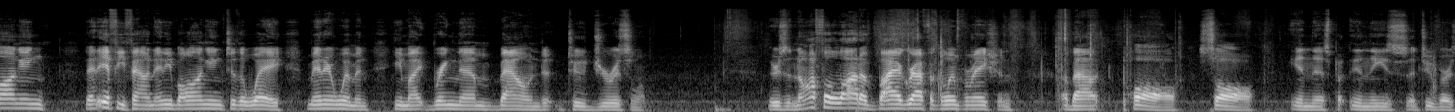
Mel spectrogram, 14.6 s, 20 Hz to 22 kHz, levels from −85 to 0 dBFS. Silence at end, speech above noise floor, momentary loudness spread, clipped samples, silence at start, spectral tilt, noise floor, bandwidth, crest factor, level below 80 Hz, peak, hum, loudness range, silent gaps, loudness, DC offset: 0 s; 30 dB; 12 LU; under 0.1%; 0 s; -5 dB/octave; -53 dBFS; 16.5 kHz; 20 dB; -56 dBFS; -4 dBFS; none; 5 LU; none; -23 LUFS; under 0.1%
